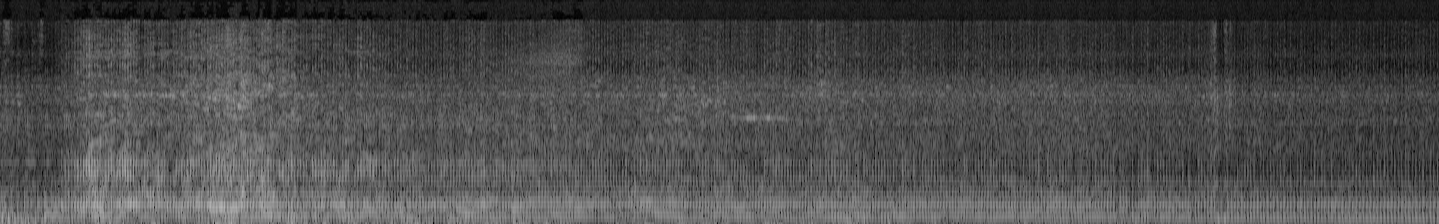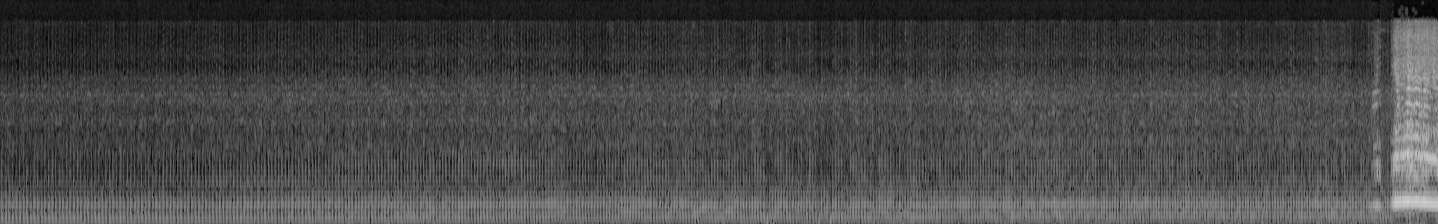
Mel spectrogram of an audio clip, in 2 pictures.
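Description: Yamaha Vixion motorcycle's single-cylinder four-stroke engine running steadily at cruising speed, heard from the rider's seat, a little louder for the first few seconds. Near the end comes a loud, short horn blast from a passing vehicle, its pitch falling.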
